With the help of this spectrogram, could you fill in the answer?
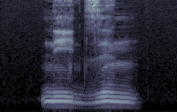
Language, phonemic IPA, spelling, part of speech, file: Navajo, /nìːt͡sɪ̀n/, niidzin, verb, Nv-niidzin.ogg
- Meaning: 1. first-person duoplural imperfective of nízin 2. first-person duoplural imperfective of yinízin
